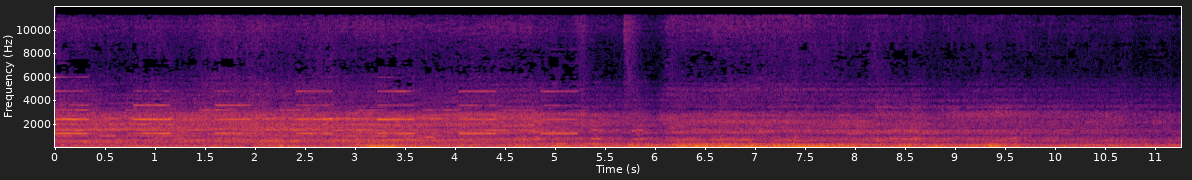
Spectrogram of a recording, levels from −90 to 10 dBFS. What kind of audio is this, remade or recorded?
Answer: recorded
